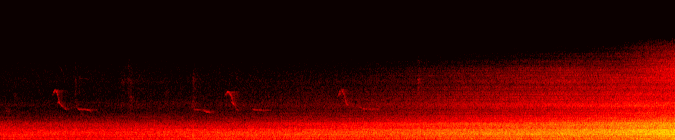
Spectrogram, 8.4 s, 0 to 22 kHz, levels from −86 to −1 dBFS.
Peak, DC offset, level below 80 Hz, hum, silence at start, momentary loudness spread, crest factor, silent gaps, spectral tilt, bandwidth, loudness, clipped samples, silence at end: -14 dBFS; under 0.1%; under -90 dBFS; none; 0 s; 20 LU; 22 dB; none; -3 dB/octave; 16.5 kHz; -34 LUFS; under 0.1%; 0 s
